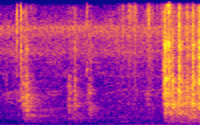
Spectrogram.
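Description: Rigging hardware (carabiners and a crane scale on a sling) clicking and rattling against the aluminum tower's crossbars as it is hooked on, a few separate clicks and then a quick run of rattling clicks near the end.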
